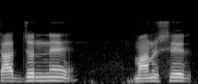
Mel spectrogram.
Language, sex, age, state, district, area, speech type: Bengali, male, 60+, West Bengal, Bankura, urban, spontaneous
